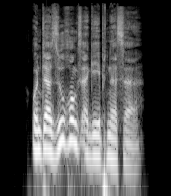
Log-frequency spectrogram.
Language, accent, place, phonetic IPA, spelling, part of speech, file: German, Germany, Berlin, [ʊntɐˈzuːxʊŋsʔɛɐ̯ˌɡeːpnɪsə], Untersuchungsergebnisse, noun, De-Untersuchungsergebnisse.ogg
- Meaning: nominative/accusative/genitive plural of Untersuchungsergebnis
